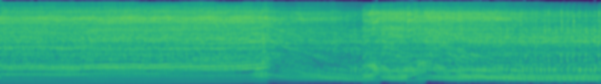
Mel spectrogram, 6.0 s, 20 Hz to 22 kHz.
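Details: Husqvarna 254 chainsaw, once trashed and rebuilt, not broken in, open-port cylinder, muffler mod, decked cylinder, at wide-open throttle: tight high scream dropping and wavering as it bites wood; owner thinks slightly lean on top.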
